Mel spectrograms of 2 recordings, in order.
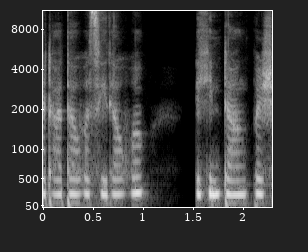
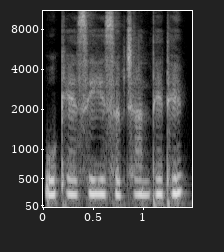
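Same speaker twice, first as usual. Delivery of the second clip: ordinary delivery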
